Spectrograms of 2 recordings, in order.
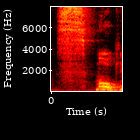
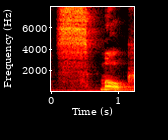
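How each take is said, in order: Both takes have the same delivery.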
